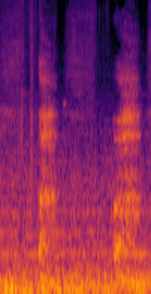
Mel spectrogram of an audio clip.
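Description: A man breathing hard, two heavy gasping breaths about a second apart, over background music.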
